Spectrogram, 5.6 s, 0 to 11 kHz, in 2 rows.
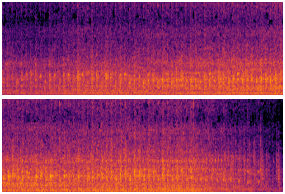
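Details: New Holland diesel tractor that cranked but wouldn't start, fuel relay suspected: steady diesel clatter at idle, even with no misses, then winds down at shutdown as 12 volts is removed from the fuel solenoid wire; runs normally.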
